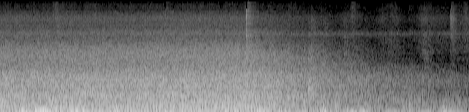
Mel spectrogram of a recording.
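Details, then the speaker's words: Vintage Emerson box fan after cleaning and servicing, with original wiring and capacitor, running on low speed: a soft, steady hum and whoosh, then a long, even spin-down with no rubbing or rattles; normal running. "really cool looking blades I like a perfect letter D shape nice long spin down time"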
